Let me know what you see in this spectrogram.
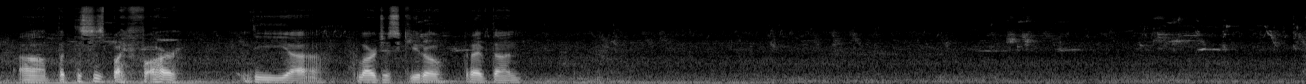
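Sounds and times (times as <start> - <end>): faint bird chirps: 6.0 - 13.0.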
